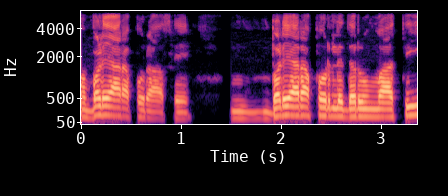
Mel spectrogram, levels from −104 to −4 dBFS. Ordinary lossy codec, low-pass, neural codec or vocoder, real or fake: none; 5.4 kHz; none; real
